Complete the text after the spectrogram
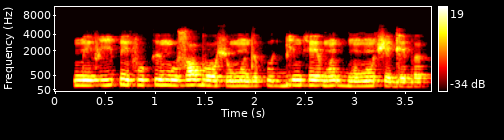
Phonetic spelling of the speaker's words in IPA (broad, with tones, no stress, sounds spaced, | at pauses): m ĩ˨ v iː˨˦ p ĩ˨ f u˧ k ɨ˧ m u˨ z ɔ˦ ɡ oː˨ ʃ u˨ m ũ˧ d ə˧ kʷ i˧ ɡ͡b iː˧ m h eː˧ ɡʷ ũ˧ l ɡ͡b ũ˧ ŋ ũ˦ ʃ e˨ ɡ e˨ b ə˨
